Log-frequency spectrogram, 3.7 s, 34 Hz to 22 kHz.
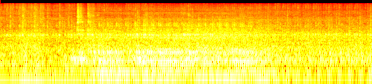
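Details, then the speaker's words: Renault Twingo petrol engine with rough, lopey idle, running on three of four cylinders because cylinder 4 has poor compression, after valve clearance adjustment and valve stem seal replacement; exhaust smells of petrol. "le problème c'est le ralenti il y a un régime pourri elle tourne sur trois pattes il y a le cylindre ici le numéro 4 il a une mauvaise compression"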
